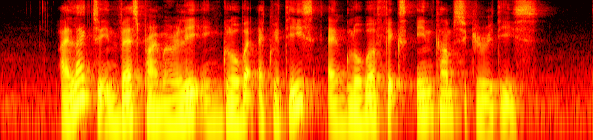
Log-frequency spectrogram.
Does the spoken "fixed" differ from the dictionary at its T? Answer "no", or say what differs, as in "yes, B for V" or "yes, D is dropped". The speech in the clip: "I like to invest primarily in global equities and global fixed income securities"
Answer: yes, T is dropped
